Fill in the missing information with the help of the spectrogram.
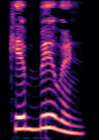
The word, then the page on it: ಗಬ್ಬವನೆ: kannada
